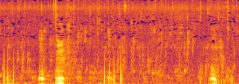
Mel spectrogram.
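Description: Pigs grunting: three short grunts, the loudest about a second in.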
